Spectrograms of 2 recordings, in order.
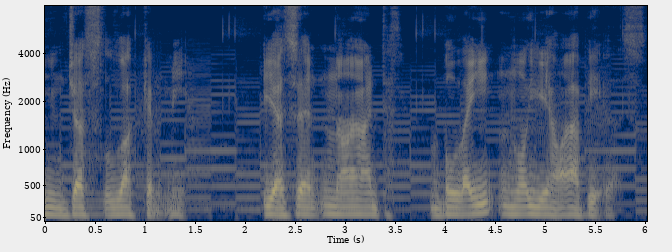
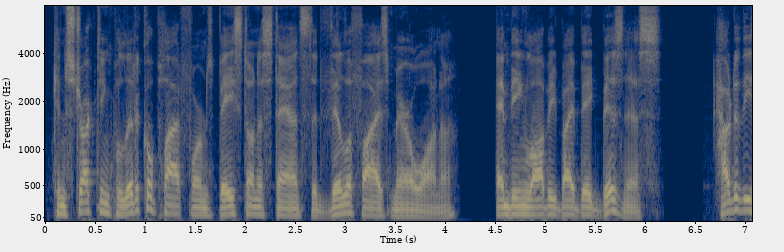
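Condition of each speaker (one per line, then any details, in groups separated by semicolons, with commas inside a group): Multiple sclerosis; severe shaking; after a few puffs of marijuana
No condition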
